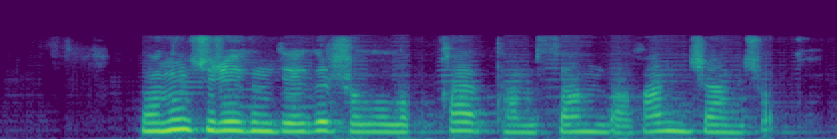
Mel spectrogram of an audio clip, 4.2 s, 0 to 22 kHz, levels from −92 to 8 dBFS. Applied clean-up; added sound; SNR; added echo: neural separator model SepFormer DNS4.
